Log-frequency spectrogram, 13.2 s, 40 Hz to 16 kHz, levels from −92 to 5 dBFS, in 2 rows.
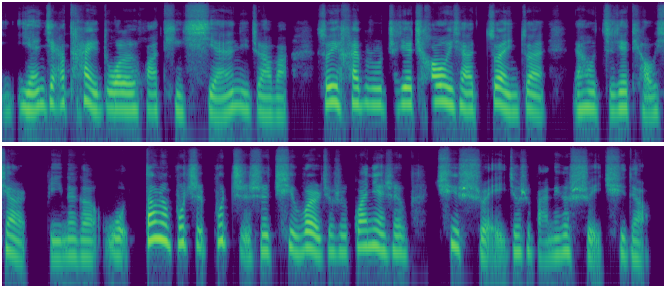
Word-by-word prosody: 盐 170 0 +2
加 210 0 0
太 220 -5 +2
多 170 +1 +3
了 165 -1 +4
的 165 - -2
话， 165 -2 -4
挺 155 -1 -6
咸， 145 +4 +1
你 170 -2 -5
知 155 0 -6
道 135 - -1
吧？ 135 -1 -6 0.3
所 210 - +4
以 225 - +7
还 210 +2 +2
不 205 - -7
如 195 0 -1
直 185 +1 -7
接 205 0 +5
焯 225 +1 +6
一 - - +4
下、 175 -3 +1
攥 205 -6 +4
一 - - -8
攥， 150 -3 0 0.3
然 165 +1 -3
后 175 - -1
直 155 - -6
接 170 +2 +2
调 - - -5
馅 170 +3 -1
儿， 135 - -5 0.2
比 140 0 -6
那 150 +1 -4
个 145 -1 -4
我 155 -1 -3
当 290 +2 +8
然 285 -3 +7
不 255 +3 +1
只 220 - -3
不 280 +1 +1
只 - - -3
是 180 -1 -1
去 195 +4 -1
味 200 +4 +4
儿， 175 - +5
就 180 +2 -8
是 175 0 -6
关 215 +4 +1
键 210 -4 +2
是 170 -2 -4 0.3
去 230 - -1
水， - - -2
就 175 -2 -4
是 175 - -3
把 145 -5 -11
那 155 +2 -6
个 180 - -2
水 170 - -3
去 - - -4
掉。 - - -8
175 Hz, 280 characters per minute, -24 LUFS, 155-205 Hz, 0.3 s, 当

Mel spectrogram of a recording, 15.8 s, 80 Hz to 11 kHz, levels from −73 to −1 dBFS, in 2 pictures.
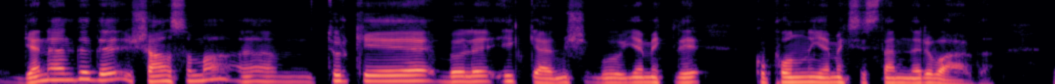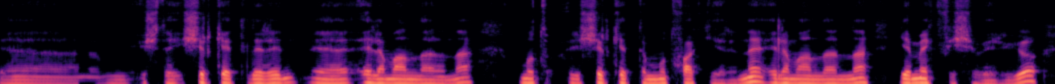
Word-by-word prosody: genelde 200 - +2
de 200 +1 +2
şansıma, 170 +6 0
emm, 150 -2 -5
Türkiye'ye 170 0 +4
böyle 155 +1 +3
ilk 165 0 -4
gelmiş 130 +2 0
bu 130 0 -1
yemekli, 140 +1 +1 0.4
kuponlu 145 +1 +3
yemek 140 -2 +3
sistemleri 130 0 +1
vardı. 85 -6 -2 0.4
Emm, 100 0 -10
işte, 110 -3 -6
şirketlerin, 115 0 0
eee, 110 -1 -1
elemanlarına, 110 0 0 0.3
mut 120 0 -1 0.2
şirketin 115 0 -1
mutfak 115 0 -1
yerine 95 +9 0
elemanlarına 115 -2 0 0.2
yemek 120 -1 +4
fişi 95 -1 -7
veriyor. 90 - -1
125 Hz, 100 wpm, -25 LUFS, 110-150 Hz, 0.4 s, Türkiye'ye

